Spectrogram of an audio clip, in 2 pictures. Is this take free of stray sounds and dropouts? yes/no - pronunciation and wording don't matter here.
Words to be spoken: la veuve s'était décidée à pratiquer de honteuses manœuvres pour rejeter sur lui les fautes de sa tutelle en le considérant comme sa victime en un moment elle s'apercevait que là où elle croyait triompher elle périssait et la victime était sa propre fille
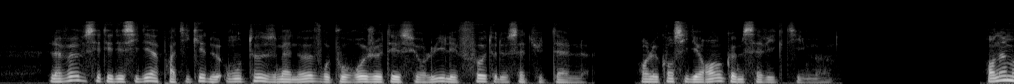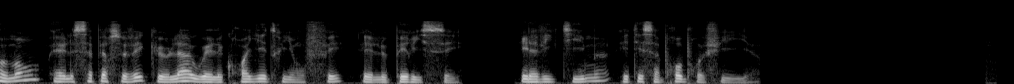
yes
